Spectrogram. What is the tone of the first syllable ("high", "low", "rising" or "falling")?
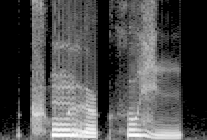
high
